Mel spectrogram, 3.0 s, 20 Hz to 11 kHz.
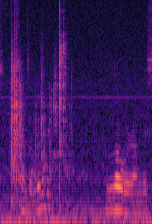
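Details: Belt on an Ender 5 Plus being converted to a ZeroG Mercury One.1, tensioned by ear toward a 110 to 120 Hz target; plucked notes ring briefly, one side a touch lower in pitch, so that belt is slack.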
